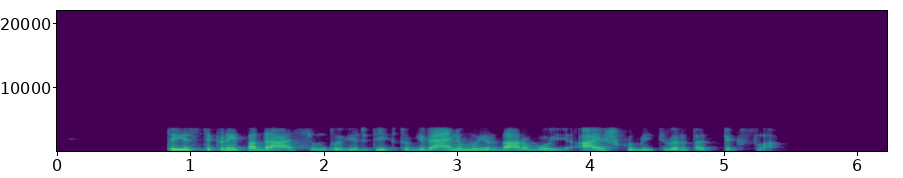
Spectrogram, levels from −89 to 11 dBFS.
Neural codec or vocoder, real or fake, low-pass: codec, 16 kHz, 2 kbps, FunCodec, trained on LibriTTS, 25 frames a second; fake; 3.6 kHz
